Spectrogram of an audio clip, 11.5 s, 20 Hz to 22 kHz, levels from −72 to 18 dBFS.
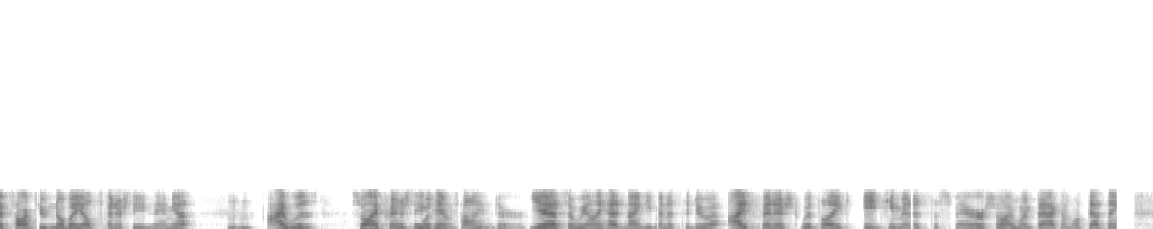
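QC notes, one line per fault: Throughout: Bluetooth CVSD headset codec. The band is squeezed to about 150 Hz to 3.5 kHz, and the one-bit 64 kbps coding leaves scratchy s sounds over a grainy hiss.
0.37, 4.58, 6.57, 9.11 s: unconcealed Bluetooth headset packet loss. Each is a 15 to 22.5 ms hole with hard edges where a few packets went missing and nothing filled in. The one at 4.58 s follows "finished the was exam", 6.57 s comes just before "to do it I", and 9.11 s just before "to spare so".
11.16–11.34 s: the same unconcealed packet loss, but far longer. About 180 ms drops out, roughly twenty packets' worth, so there's an abrupt gap near the end.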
